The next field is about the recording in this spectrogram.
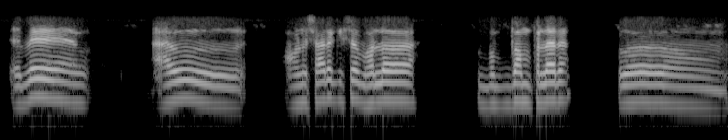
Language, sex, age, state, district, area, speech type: Odia, male, 30-45, Odisha, Balasore, rural, conversation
